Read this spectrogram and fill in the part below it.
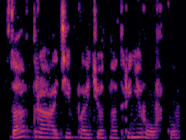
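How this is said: It is said as a statement, falling at the end. It states a fact. "сначала как повествовательное"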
